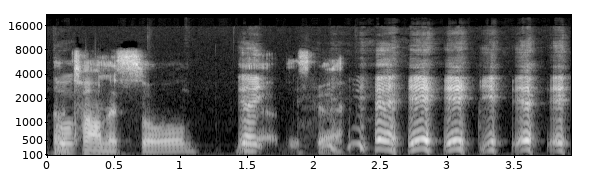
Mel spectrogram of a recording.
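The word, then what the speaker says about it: Sowell: He opens the book and Thomas Soul, this guy, my uncle was always like, you got to listen to Thomas Soul, whatever his name was. What was his name? Say his name. Saul.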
